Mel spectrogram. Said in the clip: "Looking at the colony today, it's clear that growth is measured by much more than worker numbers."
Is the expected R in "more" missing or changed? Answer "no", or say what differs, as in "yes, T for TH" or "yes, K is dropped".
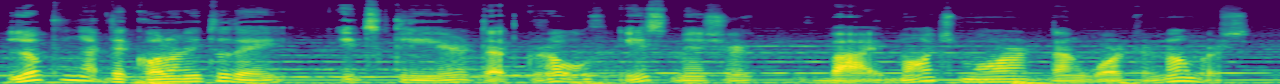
no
